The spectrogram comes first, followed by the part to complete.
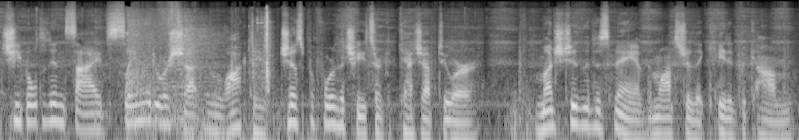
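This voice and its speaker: A man's voice: mid-range voice, lively intonation, moderate pace, noisy background. A man narrating a scripted dramatic story for a fiction podcast.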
